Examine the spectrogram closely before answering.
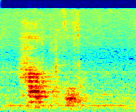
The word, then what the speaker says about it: Hathor: Dendera era un lugar que estaba dedicado a la diosa Hathor, o pronunciado en el antiguo egipcio Hat-Hor.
